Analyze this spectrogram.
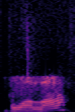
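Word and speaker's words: voilà: The word voila, I oh. used to, like, 20 years ago, writing emails, type W-A-L-A. – Yeah. – Voila. – Voila. – I mean, that's how it's pronounced.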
